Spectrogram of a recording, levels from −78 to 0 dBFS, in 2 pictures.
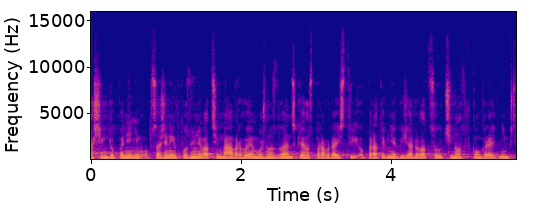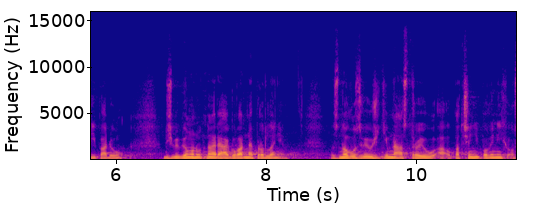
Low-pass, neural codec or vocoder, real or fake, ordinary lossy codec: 14.4 kHz; vocoder, 44.1 kHz, 128 mel bands every 512 samples, BigVGAN v2; fake; Opus, 64 kbps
